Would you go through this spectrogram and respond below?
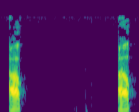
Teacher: Tidak ada nafas yang keluar ketika diucapkan huruf qaf. Artinya ketika kita mensukunkan huruf qaf, maka dia tertahan.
